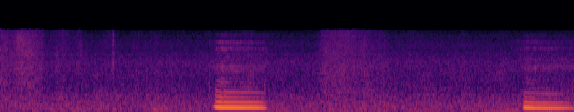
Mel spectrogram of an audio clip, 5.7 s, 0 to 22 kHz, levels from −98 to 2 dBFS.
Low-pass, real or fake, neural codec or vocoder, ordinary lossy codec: 7.2 kHz; real; none; none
